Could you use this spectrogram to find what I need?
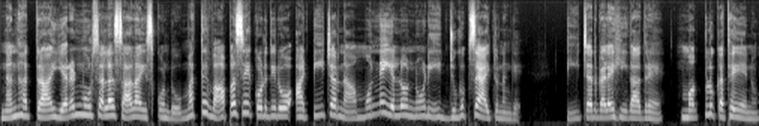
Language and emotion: Kannada, disgusted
